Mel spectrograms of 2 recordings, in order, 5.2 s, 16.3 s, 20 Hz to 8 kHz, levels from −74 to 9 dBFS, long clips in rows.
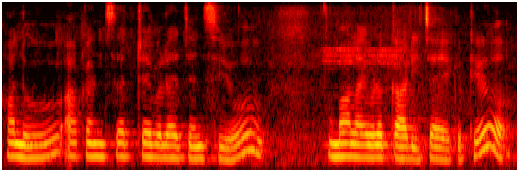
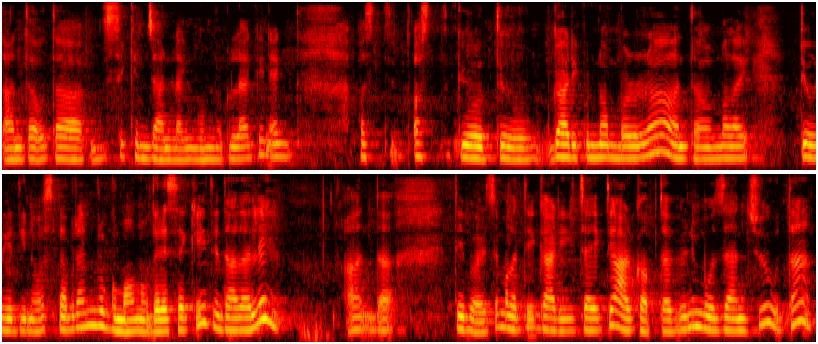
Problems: background sounds at intervals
